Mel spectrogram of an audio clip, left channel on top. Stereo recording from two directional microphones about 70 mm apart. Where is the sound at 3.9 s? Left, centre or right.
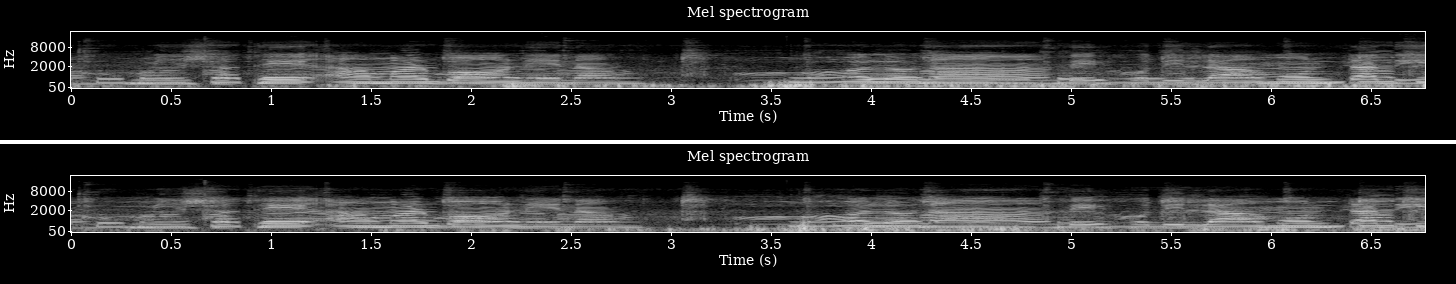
Left.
